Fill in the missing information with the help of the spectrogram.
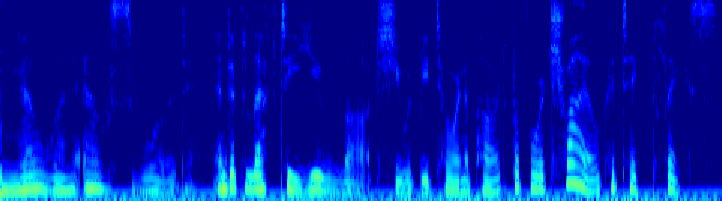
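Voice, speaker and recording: A woman playing a haughty, commanding aristocratic vampire in an ASMR audio roleplay, speaking formally with imperious, deliberate diction. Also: on the low side, dark tone, no echo. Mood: defensive, stern.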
